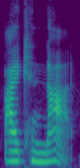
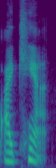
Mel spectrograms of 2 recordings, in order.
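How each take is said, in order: First: "cannot" in full, both syllables clearly sounded; clarify with a deliberate, uncontracted "cannot"; clarifying emphasis. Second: "can't" in one syllable, T unreleased; soft "I can't" with the T stopped in the throat; quiet contracted "can't", no T burst. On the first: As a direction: spell out the negative in "cannot". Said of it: "when we're adding extra emphasis". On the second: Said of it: "we would still use the contraction". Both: Shown as a demonstration.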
